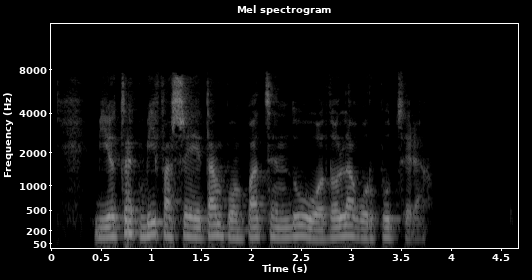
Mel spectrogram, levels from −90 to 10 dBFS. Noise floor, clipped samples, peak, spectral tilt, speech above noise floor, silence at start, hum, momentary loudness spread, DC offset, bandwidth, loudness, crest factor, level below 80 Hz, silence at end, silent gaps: under -90 dBFS; under 0.1%; -26 dBFS; -4.5 dB/octave; over 49 dB; 0.15 s; none; 12 LU; under 0.1%; 8 kHz; -41 LUFS; 16 dB; -78 dBFS; 0.9 s; none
